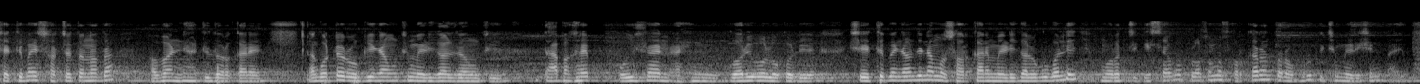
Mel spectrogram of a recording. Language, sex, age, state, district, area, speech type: Odia, male, 30-45, Odisha, Puri, urban, spontaneous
